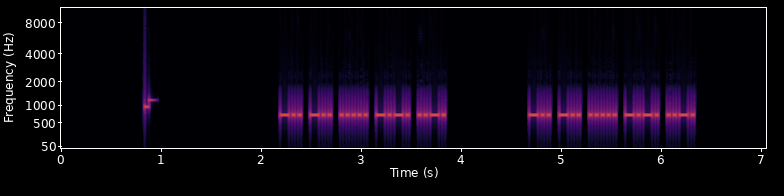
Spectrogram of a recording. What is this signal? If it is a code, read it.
Morse code, heard as a keyed tone, about 40 wpm, 700 Hz. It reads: DD5CF DD5CF
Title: Call Signs Repeated 3x - 40wpm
